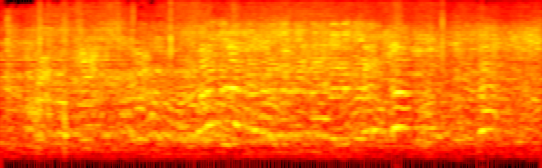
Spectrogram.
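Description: Several men shouting and talking over one another, a loud excited babble of voices.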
